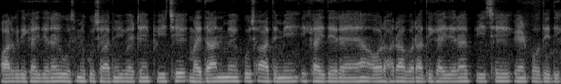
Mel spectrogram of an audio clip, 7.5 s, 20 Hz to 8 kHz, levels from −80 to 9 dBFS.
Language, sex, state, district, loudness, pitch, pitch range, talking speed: Hindi, male, Uttar Pradesh, Muzaffarnagar, -30 LUFS, 125 Hz, 125-130 Hz, 225 wpm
